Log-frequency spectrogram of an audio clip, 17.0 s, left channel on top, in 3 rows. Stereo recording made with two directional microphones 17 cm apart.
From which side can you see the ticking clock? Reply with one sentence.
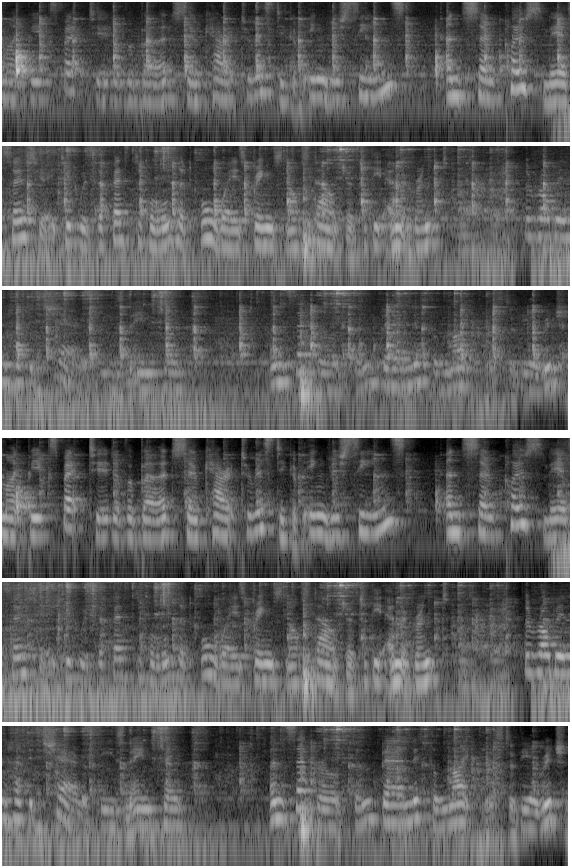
You can hear the ticking clock on the left.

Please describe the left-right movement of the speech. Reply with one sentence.
In this clip you hear the speech move from right to left and back again.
